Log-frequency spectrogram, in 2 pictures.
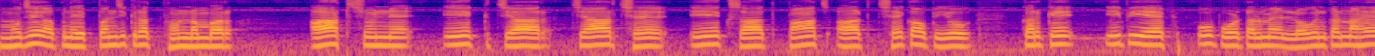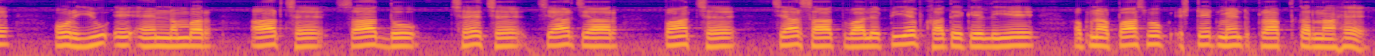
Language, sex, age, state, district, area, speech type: Hindi, male, 30-45, Rajasthan, Karauli, rural, read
